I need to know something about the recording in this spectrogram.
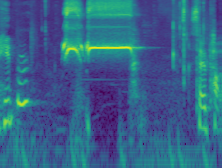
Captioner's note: whistling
